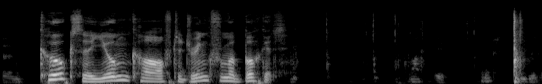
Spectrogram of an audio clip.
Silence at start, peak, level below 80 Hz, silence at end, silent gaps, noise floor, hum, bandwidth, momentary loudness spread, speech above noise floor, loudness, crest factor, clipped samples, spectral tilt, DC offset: 0.4 s; -2 dBFS; -54 dBFS; 0.2 s; none; -61 dBFS; none; 14 kHz; 9 LU; 40 dB; -22 LUFS; 24 dB; under 0.1%; -5.5 dB/octave; under 0.1%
